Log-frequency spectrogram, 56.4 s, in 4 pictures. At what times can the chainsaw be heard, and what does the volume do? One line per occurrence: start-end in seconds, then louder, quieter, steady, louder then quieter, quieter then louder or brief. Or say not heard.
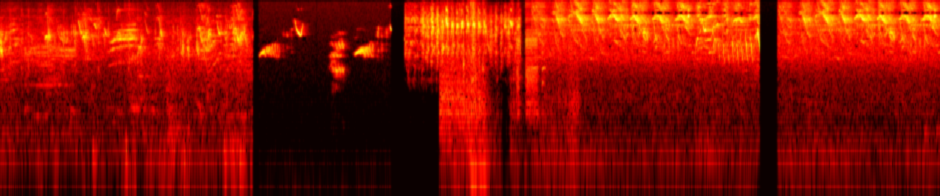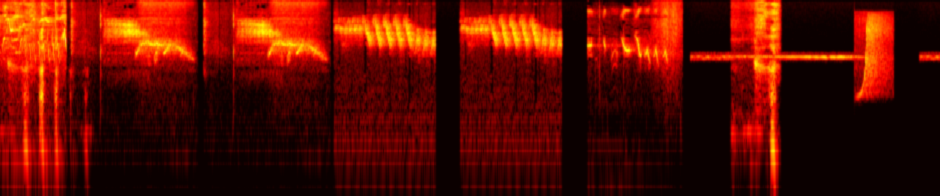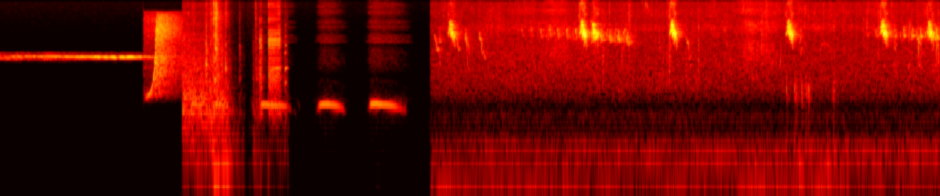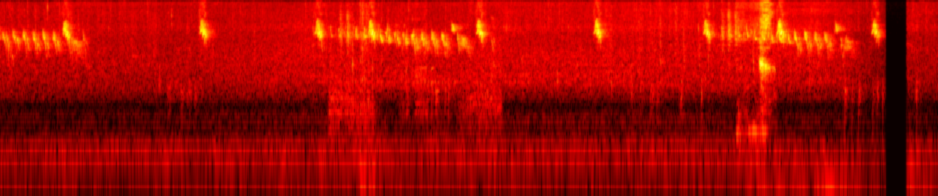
not heard.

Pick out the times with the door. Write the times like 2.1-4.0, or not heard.
6.5-8.7, 30.9-32.5, 47.2-49.9.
